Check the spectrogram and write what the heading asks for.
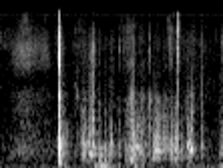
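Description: A rubber balloon being blown up by mouth and handled close to a lapel microphone: a sharp click about half a second in, then a run of small irregular squeaks and crackles of stretching rubber.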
